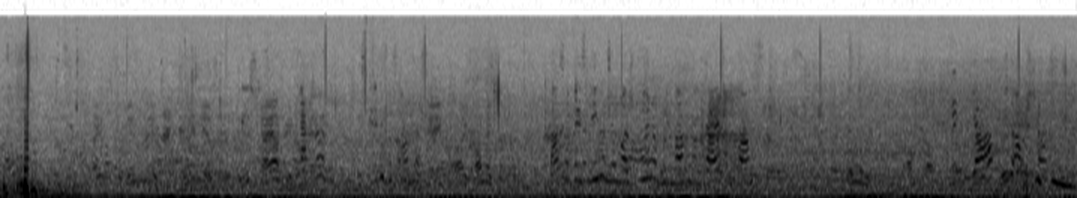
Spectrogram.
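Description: Voices murmur at a distance outdoors.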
